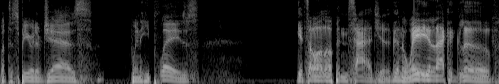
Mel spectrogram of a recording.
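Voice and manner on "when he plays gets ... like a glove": low jazzy put-on voice. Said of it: "real low, and it's, like, jazzy".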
